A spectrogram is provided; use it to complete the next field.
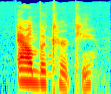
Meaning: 1. A surname from Spanish 2. The largest city in New Mexico, United States; the county seat of Bernalillo County
- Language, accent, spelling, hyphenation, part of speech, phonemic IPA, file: English, US, Albuquerque, Al‧bu‧quer‧que, proper noun, /ˈæl.bə.kɚ.ki/, En-us-Albuquerque.ogg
